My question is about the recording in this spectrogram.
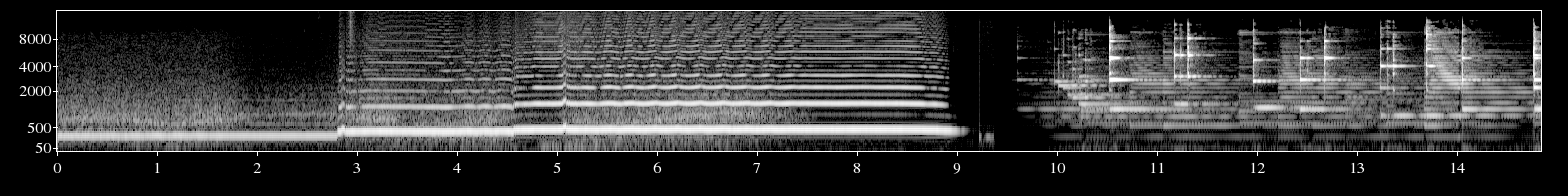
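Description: A Chinese xun, a ceramic vessel flute, playing three long breathy notes, each higher than the last, the third held until it stops about nine seconds in. After a brief gap, a jal tarang's porcelain bowls, tuned with water, are struck with thin sticks in a quick run of ringing notes.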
